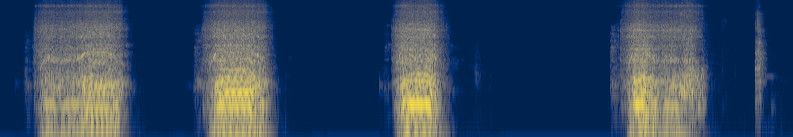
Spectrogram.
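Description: An electric sewing machine stitches a blouse lining in four separate bursts of steady whirring, each lasting one to two seconds with quiet pauses between, followed by a very brief final blip.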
